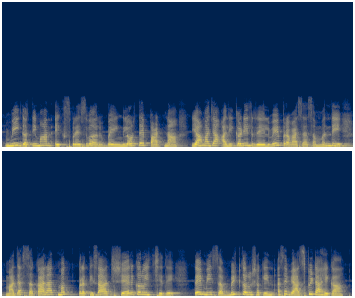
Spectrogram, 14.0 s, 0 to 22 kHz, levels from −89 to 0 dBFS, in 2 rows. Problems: none marked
